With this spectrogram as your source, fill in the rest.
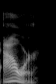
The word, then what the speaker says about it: hour: That's why we say a university, because it starts with that y sound, and an hour, because the h is silent.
